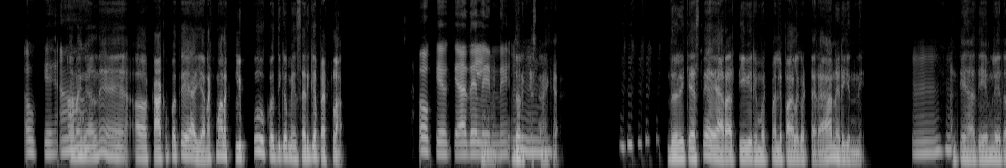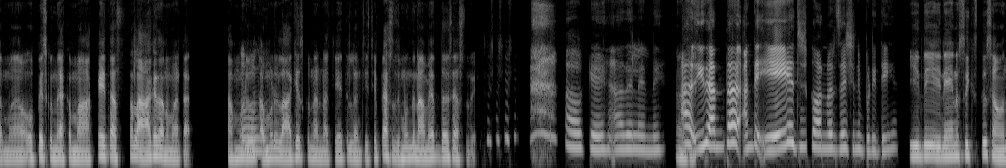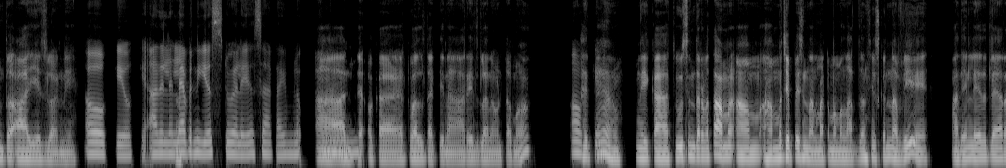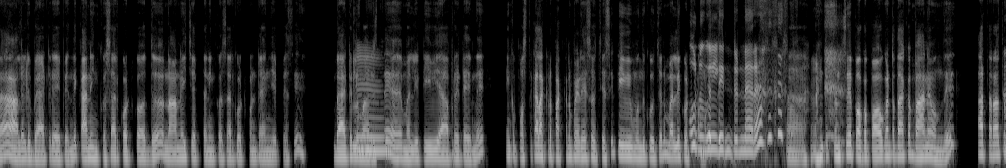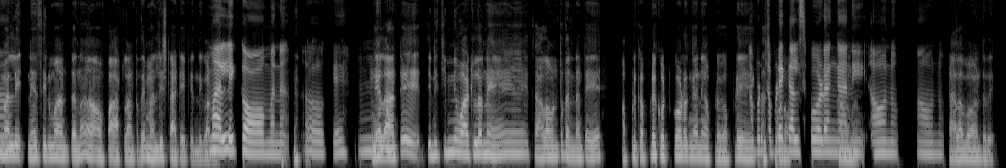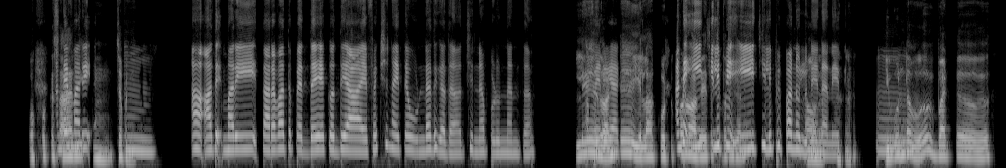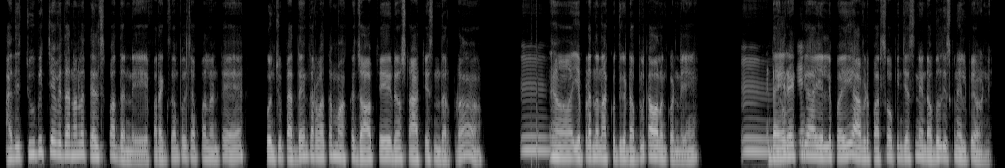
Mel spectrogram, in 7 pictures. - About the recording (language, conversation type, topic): Telugu, podcast, మీ కుటుంబంలో ప్రేమను సాధారణంగా ఎలా తెలియజేస్తారు?
- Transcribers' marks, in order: giggle; other background noise; giggle; giggle; in English: "ఏజ్ కాన్వర్సేషన్"; in English: "సిక్స్త్, సెవెన్త్"; in English: "ఏజ్‌లో"; in English: "లెవెన్ ఇయర్స్, ట్వెల్వ్ ఇయర్స్"; giggle; in English: "ట్వెల్వ్ థర్టీన్"; in English: "రేంజ్‌లోనే"; in English: "ఆల్రెడీ బ్యాటరీ"; in English: "ఆపరేట్"; giggle; in English: "స్టార్ట్"; in English: "కామన్"; giggle; tapping; in English: "ఎఫెక్షన్"; giggle; in English: "బట్"; in English: "ఫర్ ఎగ్జాంపుల్"; in English: "జాబ్"; in English: "స్టార్ట్"; "తరపుడా" said as "తరువాత"; in English: "డైరెక్ట్‌గా"; in English: "పర్స్ ఓపెన్"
